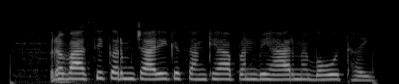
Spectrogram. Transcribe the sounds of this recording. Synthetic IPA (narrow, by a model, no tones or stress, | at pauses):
pɾəʋaːsikəɾmət͡ʃaːɾikesə̃ŋkʰjaːpənbɪɦaːɾmẽbɐɦʊt̪ɦɐiː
